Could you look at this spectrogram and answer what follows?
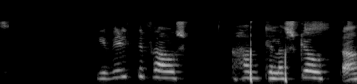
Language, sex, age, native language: Icelandic, female, 11, Icelandic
